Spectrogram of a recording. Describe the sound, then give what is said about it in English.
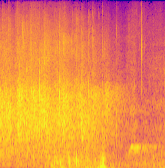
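An audience claps steadily for a speaker coming up to share, in a dense, sustained wave of applause that gradually thins toward the end, with no one speaking. “So, why don't you all give Josh a big round of applause as he comes and shares this morning?”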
